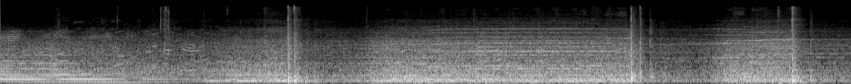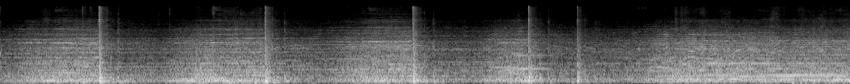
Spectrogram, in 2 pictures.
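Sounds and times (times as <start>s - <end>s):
fireworks bangs: 2.3s - 4.3s, 6.0s - 14.9s.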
